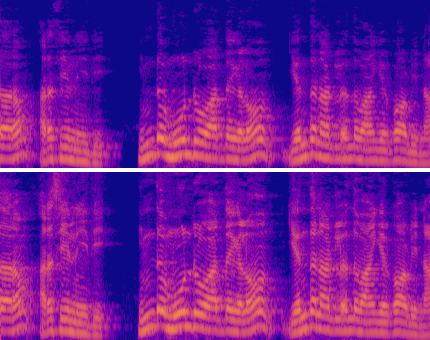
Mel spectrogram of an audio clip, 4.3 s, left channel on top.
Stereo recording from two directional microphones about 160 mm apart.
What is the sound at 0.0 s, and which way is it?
A man's voice, 15° right (ahead or behind).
